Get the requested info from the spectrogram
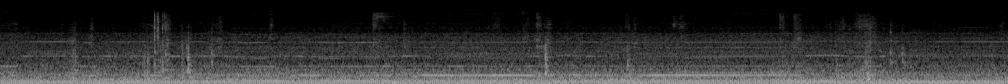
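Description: LS XR3135 tractor's 35-horsepower diesel engine running steadily, with a few light clicks and knocks.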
